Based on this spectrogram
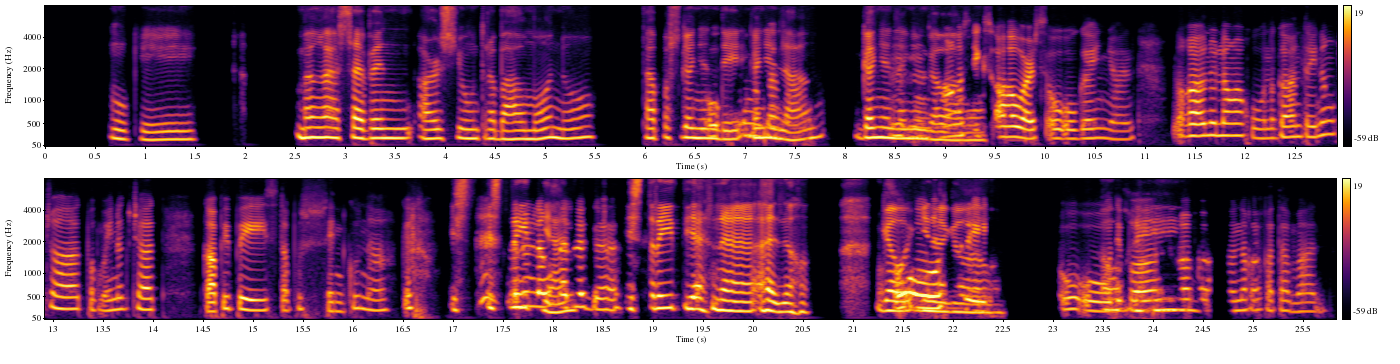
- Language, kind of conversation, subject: Filipino, advice, Paano ko mapapanatili ang motibasyon ko sa mga nakakabagot na gawain?
- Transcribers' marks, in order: other background noise; chuckle; laughing while speaking: "‘yan na ano"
